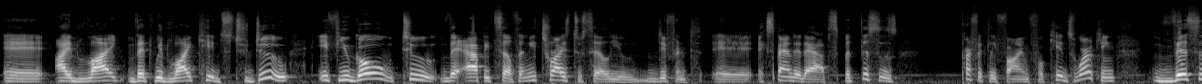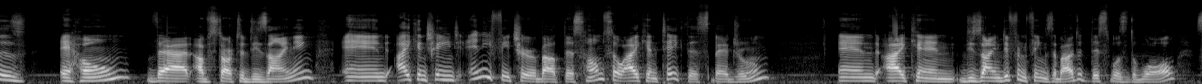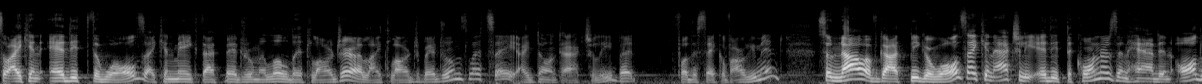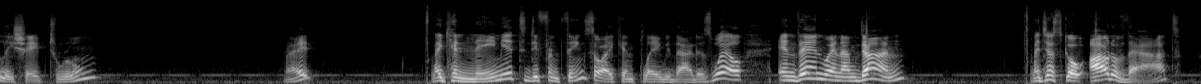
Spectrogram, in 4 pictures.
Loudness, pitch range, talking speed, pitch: -19 LUFS, 120-180 Hz, 180 wpm, 145 Hz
